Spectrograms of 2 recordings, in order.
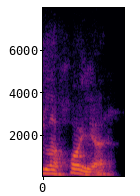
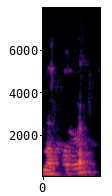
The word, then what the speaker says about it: La Jolla: That would be La Jolla. Okay, see? La Jolla.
